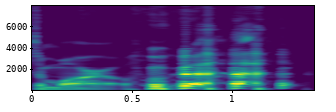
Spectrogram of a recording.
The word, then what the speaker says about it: TMRO: Anne hello Higginbotham's yeah tomorrow is pronounced tomorrow yeah sorry I always have to spell it out tmro because if I tell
